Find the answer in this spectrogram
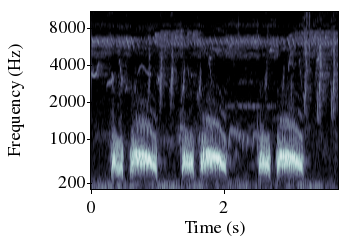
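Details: Decoy spotted dove kept for luring wild doves, three phrases of a short coo then a long rounded coo, with a low rumbling hum underneath and small bird chirps above.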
